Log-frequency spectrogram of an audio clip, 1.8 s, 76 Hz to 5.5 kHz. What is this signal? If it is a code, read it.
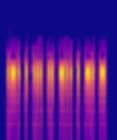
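Morse code, heard as a keyed tone, about 44 wpm, 600 Hz. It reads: RESIDENT
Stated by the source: Morse code at 43 wpm sending Ken Follett's novel Never in English, from CW med Gnister.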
